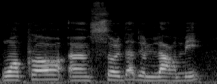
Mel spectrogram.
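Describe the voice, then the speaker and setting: A woman's voice: mid-range voice, fairly even intonation, measured pace, slight background noise. Woman with a head cold, exhorting. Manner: earnest, exhortative, repeats for emphasis. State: has a head cold, runny nose. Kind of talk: devotional encouragement talk.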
